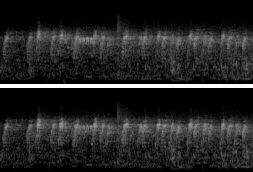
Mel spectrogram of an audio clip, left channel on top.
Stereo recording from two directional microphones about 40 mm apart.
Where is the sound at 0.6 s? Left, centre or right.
Right.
